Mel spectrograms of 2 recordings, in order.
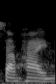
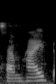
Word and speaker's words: Samhain: No, pero bueno, porque también, tal y como se escribe, es Samhain, ¿no? Entonces, por eso muchas veces nos referimos al Samhain, pero realmente la forma de traducir, de pronunciarlo es Samhain.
